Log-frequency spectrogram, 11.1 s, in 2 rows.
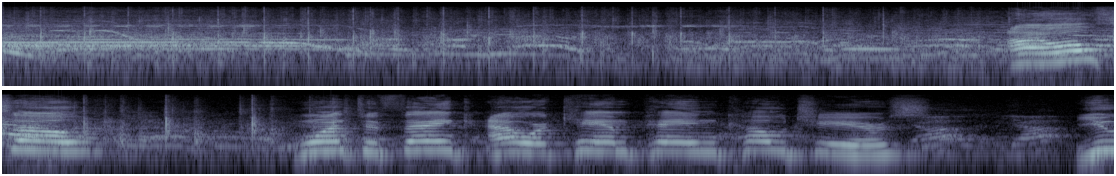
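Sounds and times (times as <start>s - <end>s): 
cheers and whoops: 0.0s - 5.9s
crowd clapping: 0.0s - 7.4s
speech: 5.0s - 6.1s, 7.0s - 10.3s, 11.0s - 11.1s.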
